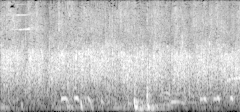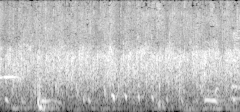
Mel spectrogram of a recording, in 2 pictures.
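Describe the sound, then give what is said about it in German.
Sustained audience applause, a dense steady wash of clapping at even loudness throughout, with faint voices and cheers mixed underneath. “Ein warmer Applaus nochmal bitte.”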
